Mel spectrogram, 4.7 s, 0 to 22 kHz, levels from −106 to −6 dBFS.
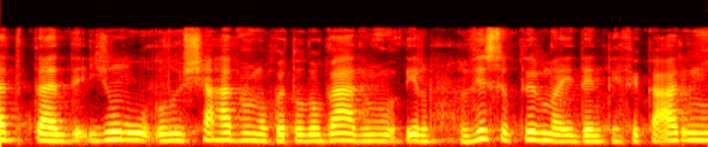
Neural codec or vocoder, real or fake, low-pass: autoencoder, 22.05 kHz, a latent of 192 numbers a frame, VITS, trained on one speaker; fake; 9.9 kHz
